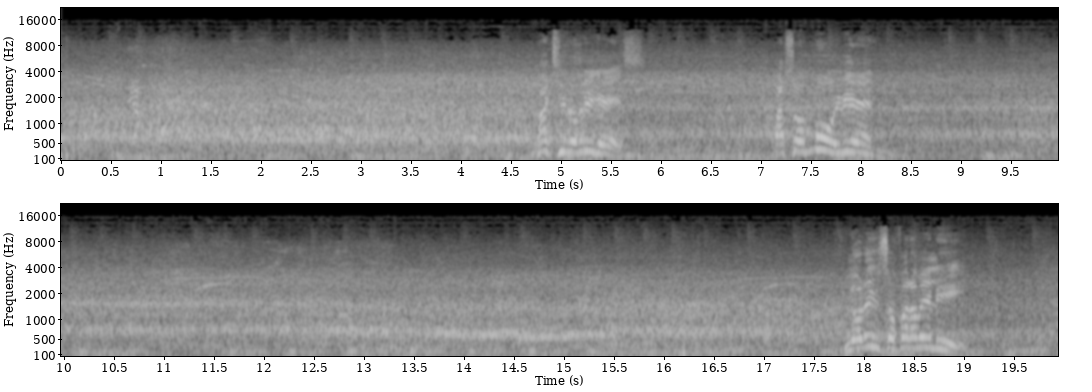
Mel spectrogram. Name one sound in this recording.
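A large stadium crowd roars and murmurs steadily throughout.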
